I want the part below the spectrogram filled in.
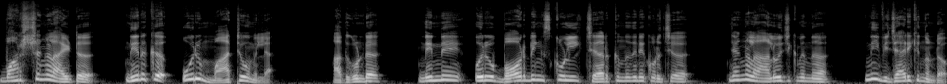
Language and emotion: Malayalam, surprised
